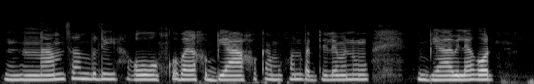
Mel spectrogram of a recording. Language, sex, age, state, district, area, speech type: Assamese, female, 18-30, Assam, Lakhimpur, rural, spontaneous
